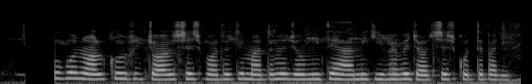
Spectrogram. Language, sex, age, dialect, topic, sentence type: Bengali, female, 18-24, Rajbangshi, agriculture, question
